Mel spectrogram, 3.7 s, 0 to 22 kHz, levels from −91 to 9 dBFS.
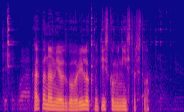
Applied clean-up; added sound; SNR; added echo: neural mask model RNNoise.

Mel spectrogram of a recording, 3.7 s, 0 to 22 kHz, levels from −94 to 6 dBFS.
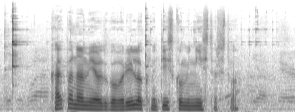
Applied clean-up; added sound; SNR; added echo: none; Chink, clink; 13 dB; none.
